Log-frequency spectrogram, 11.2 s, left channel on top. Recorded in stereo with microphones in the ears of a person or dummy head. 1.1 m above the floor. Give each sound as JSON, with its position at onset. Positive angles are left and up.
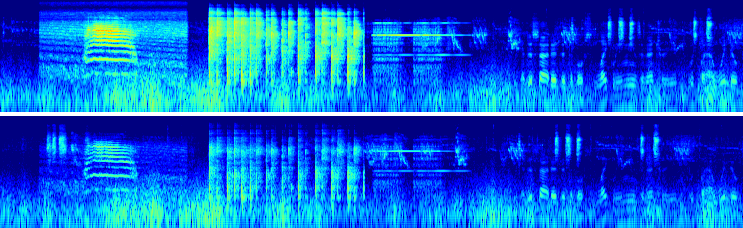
{"t": 0.6, "sound": "a cat meowing", "side_deg": 80}
{"t": 3.1, "sound": "a clap", "side_deg": 65}
{"t": 5.6, "sound": "a phone ringing", "side_deg": 40}
{"t": 7.7, "sound": "a man speaking", "side_deg": 85}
